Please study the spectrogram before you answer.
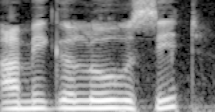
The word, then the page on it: amiglu'sit: Mi'gmaq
